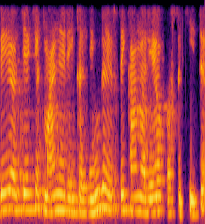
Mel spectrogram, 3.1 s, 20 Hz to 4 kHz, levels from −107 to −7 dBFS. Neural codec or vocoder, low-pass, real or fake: none; 3.6 kHz; real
